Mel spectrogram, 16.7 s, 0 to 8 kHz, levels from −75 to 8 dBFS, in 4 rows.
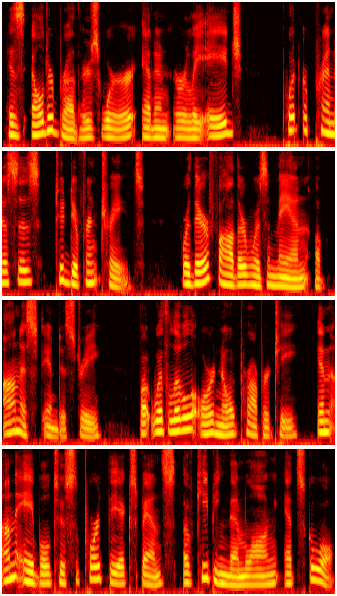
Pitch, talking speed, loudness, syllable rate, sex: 160 Hz, 145 wpm, -18 LUFS, 4.4 syllables/s, female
